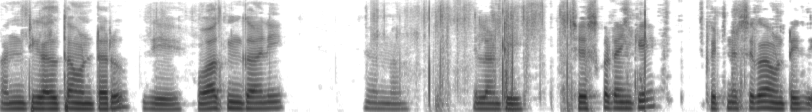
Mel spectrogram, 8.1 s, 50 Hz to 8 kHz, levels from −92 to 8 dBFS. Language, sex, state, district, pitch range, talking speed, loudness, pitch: Telugu, male, Andhra Pradesh, Guntur, 145-160 Hz, 80 wpm, -16 LUFS, 150 Hz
